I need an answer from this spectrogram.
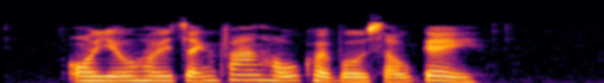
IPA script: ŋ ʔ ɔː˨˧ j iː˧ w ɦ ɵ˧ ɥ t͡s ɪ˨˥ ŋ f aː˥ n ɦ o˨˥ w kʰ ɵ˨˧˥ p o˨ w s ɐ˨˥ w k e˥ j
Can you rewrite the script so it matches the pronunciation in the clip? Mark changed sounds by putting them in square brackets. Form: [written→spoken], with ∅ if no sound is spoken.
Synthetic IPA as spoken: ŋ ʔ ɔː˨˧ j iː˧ w ɦ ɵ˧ ɥ t͡s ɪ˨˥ ŋ f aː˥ n ɦ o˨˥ w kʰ ɵ˨˧˥ p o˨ w s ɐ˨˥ w k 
